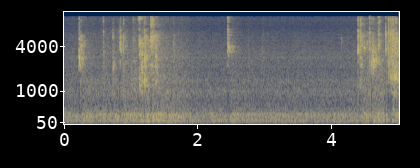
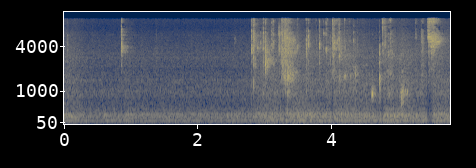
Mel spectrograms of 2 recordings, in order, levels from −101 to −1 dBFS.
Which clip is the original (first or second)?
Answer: second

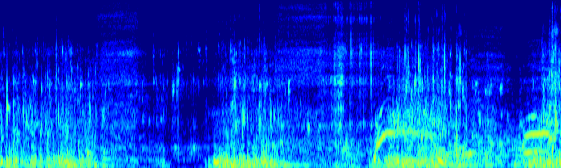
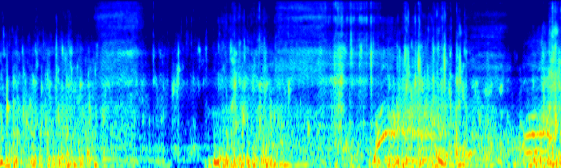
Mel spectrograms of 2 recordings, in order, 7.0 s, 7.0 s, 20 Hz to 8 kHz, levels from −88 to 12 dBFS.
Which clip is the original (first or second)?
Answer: first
